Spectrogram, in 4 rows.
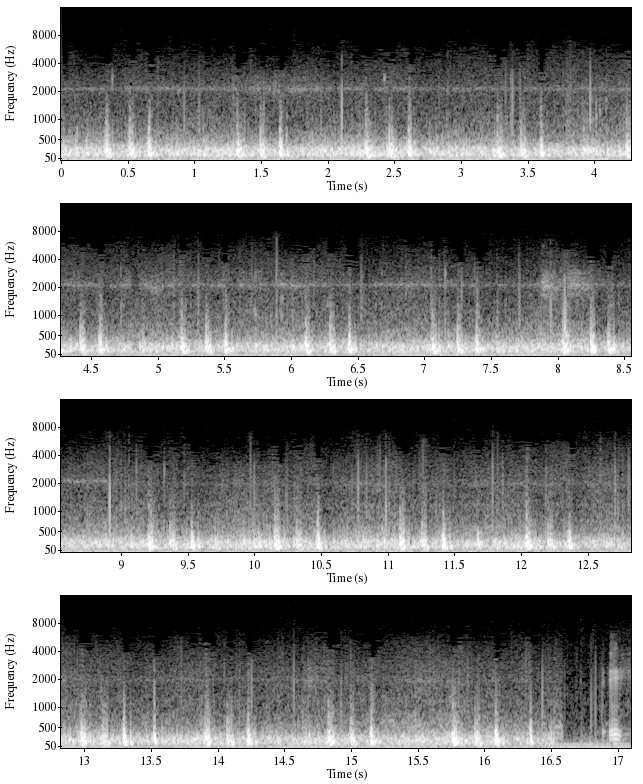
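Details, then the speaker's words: Manifest, constant splitting of the second heart sound in left bundle branch block: regular heart sounds near 64 a minute, with the second sound clearly split into two parts. "ejemplo undécimo duplicación del segundo ruido cardíaco en el bloqueo de Rama izquierda división manifiesta y constante del segundo"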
